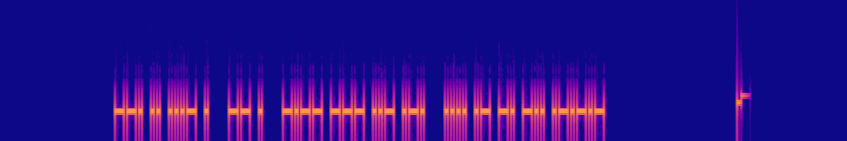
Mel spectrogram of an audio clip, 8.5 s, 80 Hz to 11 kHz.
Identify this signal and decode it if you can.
Morse code, heard as a keyed tone, about 40 wpm, 700 Hz. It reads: GIVE ME YOUR HAND.
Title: Sentences from Top 200 Words 40wpm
